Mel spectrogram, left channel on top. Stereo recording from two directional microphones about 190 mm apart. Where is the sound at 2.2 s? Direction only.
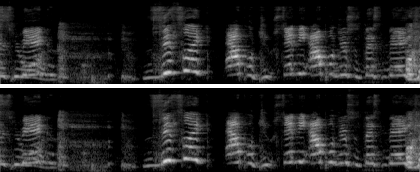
20° right (ahead or behind).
